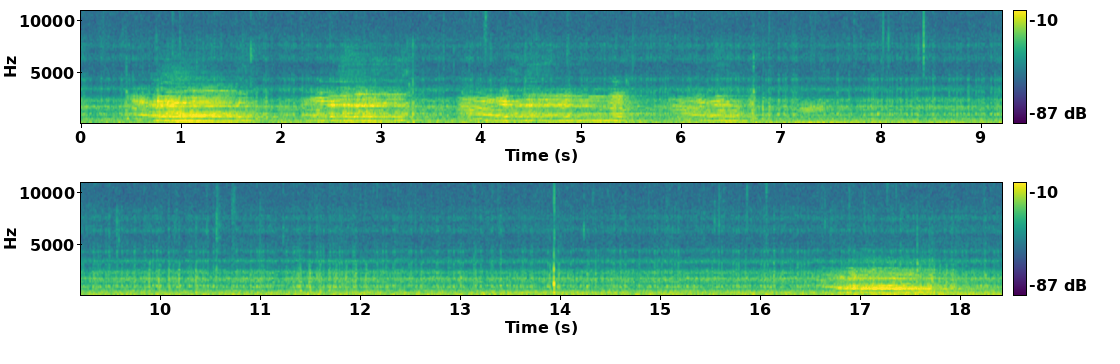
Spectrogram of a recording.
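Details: Red stag bellowing during the rut season: four hoarse, harmonic-rich roars follow one another over the first seven seconds, then a long quiet stretch before one more loud roar near the end.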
